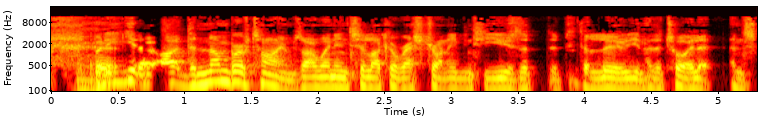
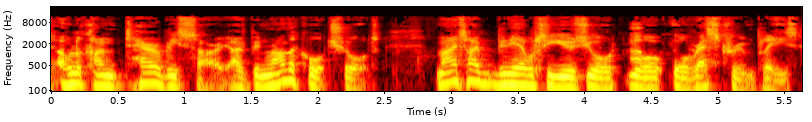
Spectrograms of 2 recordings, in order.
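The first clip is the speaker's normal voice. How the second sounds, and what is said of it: Exaggerated posh English accent. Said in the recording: “talk poshly in your English accent”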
